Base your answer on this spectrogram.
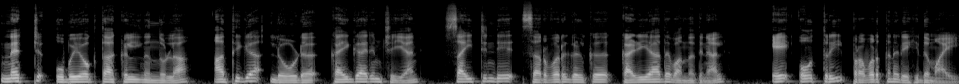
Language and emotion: Malayalam, neutral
